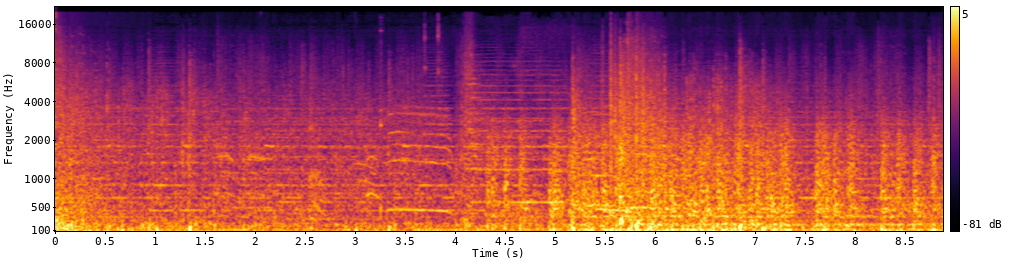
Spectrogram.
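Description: Cannon volleys boom repeatedly in a battle of the strategy game Empire Total War, dense, loud and layered over a constant din of gunfire and battlefield noise.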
